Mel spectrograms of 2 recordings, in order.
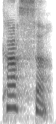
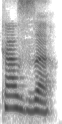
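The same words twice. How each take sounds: First: The middle consonant is a hissing s sound. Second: The middle consonant is a buzzing z sound. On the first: The speaker calls it wrong. "not casa" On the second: The speaker calls it right. "but we say casa"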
